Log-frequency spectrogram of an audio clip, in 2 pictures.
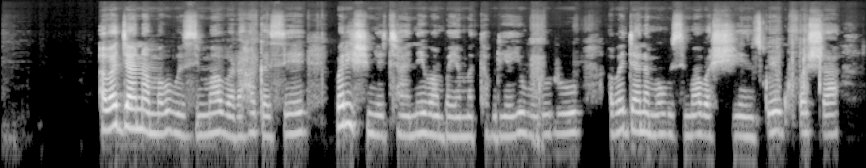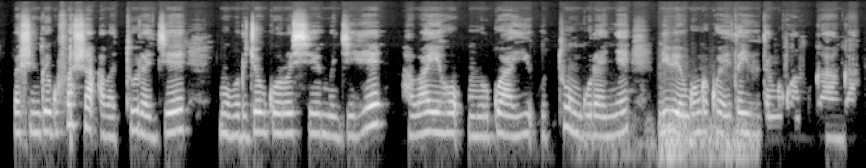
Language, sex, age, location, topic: Kinyarwanda, female, 18-24, Kigali, health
